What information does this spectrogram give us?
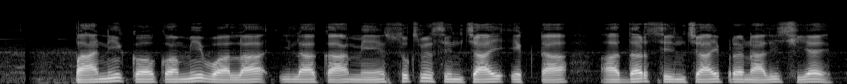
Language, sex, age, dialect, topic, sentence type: Maithili, male, 18-24, Eastern / Thethi, agriculture, statement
